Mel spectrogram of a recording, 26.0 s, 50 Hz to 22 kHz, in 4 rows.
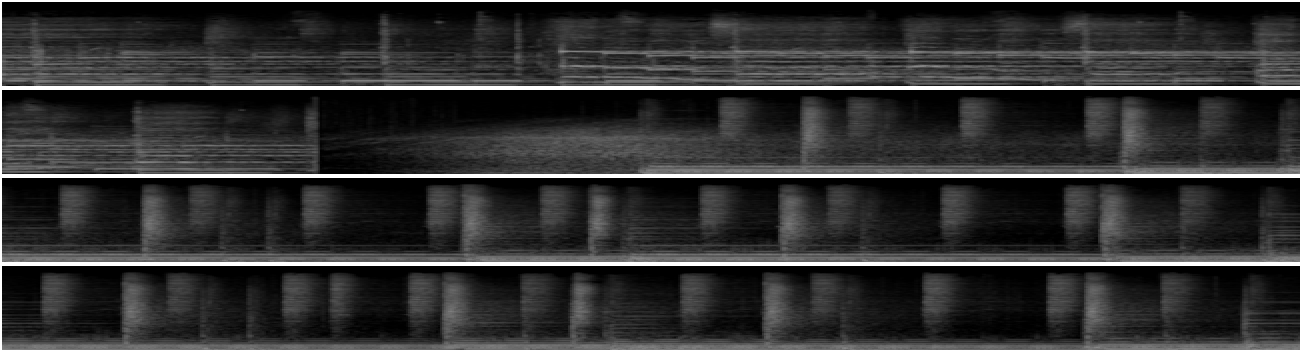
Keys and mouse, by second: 2.9 alt+click, 3.6 shift+click, 8.7 alt+click, 11.1 alt+click, 12.3 alt+click, 13.2 f, 14.2 double click, 21.3 alt+click, 22.5 double click.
